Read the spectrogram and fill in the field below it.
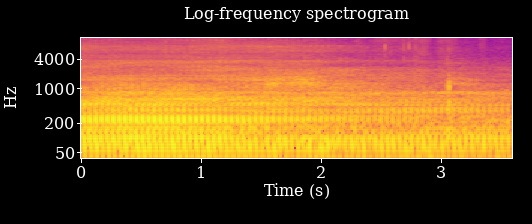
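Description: A motorcycle engine idles close by and fades away.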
